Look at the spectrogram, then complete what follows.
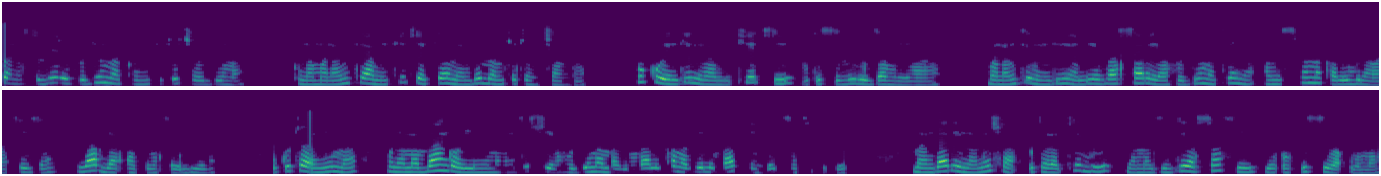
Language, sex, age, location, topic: Swahili, female, 25-35, Mombasa, government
